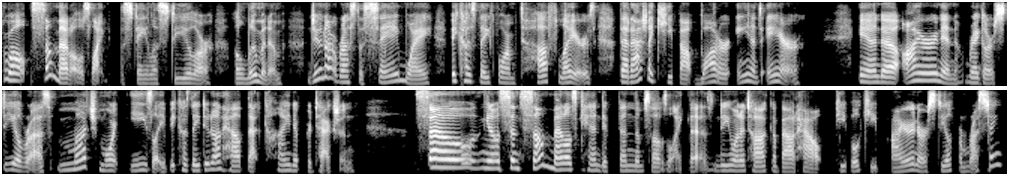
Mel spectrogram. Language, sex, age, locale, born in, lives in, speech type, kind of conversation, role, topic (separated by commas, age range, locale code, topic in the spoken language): English, female, 50-54, en-US, Philippines, United States, read, expert-assistant, expert, What causes rust to form on metal objects?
